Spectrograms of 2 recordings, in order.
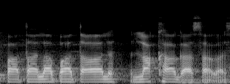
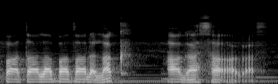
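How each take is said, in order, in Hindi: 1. 'lakh' के बाद बिना विराम के वाक्य आगे चलता है। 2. 'lakh' शब्द के ठीक बाद विराम है। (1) "उसमें ऐसे नहीं करना कि" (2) "लख के ऊपर ही विश्राम लगाना हमने"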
